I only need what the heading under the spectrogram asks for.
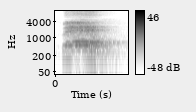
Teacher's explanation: फिर ये खुलेंगे और इनके बाद हवा रिलीज होगी, पैर। तो एक बार दोनों होठ नजदीक आके खुले, फिर हवा रिलीज हुई। इस तरह से इन सभी में, प्लोसिव में, क्लोजिंग स्टेट में माउथ ऑर्गन दोनों पास में आते हैं, फिर धीरे से हवा सडनली बाहर निकल जाती है।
